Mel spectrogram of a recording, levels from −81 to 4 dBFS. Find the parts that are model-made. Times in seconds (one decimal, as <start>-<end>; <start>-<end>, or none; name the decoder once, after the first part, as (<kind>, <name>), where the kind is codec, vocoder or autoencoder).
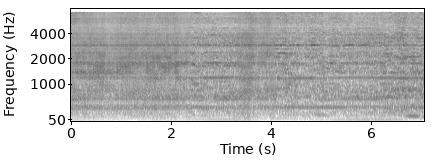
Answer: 0.0-2.4 (vocoder, Vocos); 3.3-4.1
